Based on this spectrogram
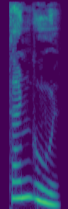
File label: "ದನುಕುಲ", Kannada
